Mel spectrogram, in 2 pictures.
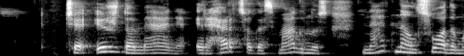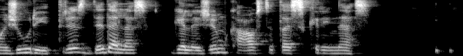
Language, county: Lithuanian, Vilnius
